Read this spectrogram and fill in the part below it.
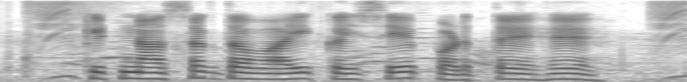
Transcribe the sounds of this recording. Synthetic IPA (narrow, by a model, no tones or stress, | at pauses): kɪʈnaːsəkd̪ɐʋaːikɐisepɐɽt̪eɦɛː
